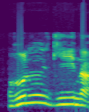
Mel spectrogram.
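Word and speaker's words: 흙이나: এই রোলারের কাজ কি আপনারা যদিও জানেন, তারপরে একটু যদি খেয়াল করেন, বলছে হুলগিনা, দেখেন এখানে আসলে উচ্চারণটা হওয়ার কথা ছিল হুক, কিন্তু যেহেতু মূলত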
